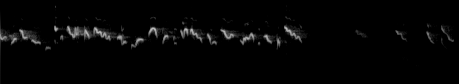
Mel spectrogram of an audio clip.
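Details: Lemon-bellied white-eye, Lombok-style song used to get silent caged birds singing: a fast, unbroken stream of high, warbling, slurred chirps for three seconds, then a few scattered short notes after a pause.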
